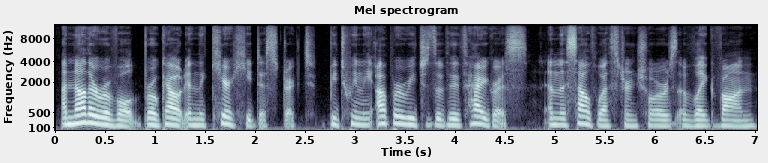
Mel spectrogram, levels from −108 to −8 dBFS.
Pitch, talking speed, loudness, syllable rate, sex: 160 Hz, 190 wpm, -22 LUFS, 5.2 syllables/s, female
